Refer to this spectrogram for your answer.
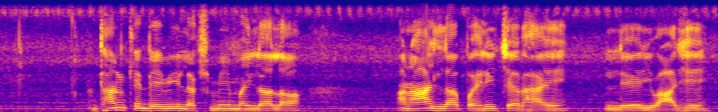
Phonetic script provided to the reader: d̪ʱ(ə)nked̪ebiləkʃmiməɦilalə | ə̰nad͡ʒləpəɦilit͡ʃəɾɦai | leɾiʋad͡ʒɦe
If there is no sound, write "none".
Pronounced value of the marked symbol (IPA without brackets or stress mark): ə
